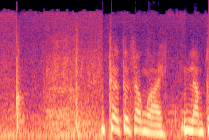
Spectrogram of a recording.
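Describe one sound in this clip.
A young woman answers calmly, close by.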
